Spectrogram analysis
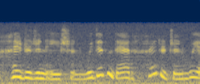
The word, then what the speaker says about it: hydrogenation: It's pronounced hydrogenation.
